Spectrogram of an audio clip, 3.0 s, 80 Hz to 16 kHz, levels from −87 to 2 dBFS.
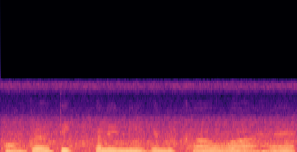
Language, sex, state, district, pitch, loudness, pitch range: Hindi, female, Haryana, Jhajjar, 205 Hz, -14 LUFS, 200-205 Hz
